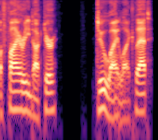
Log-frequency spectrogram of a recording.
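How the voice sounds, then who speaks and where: A man playing a wisecracking, sardonic ghost hunter in a video game, with a deadpan, offhand delivery. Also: lowish voice, moderate pace, dry recording, lightly acted. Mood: smug. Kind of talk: video game voice acting, comic one-liners.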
